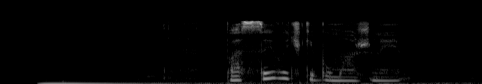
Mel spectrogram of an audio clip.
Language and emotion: Russian, neutral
